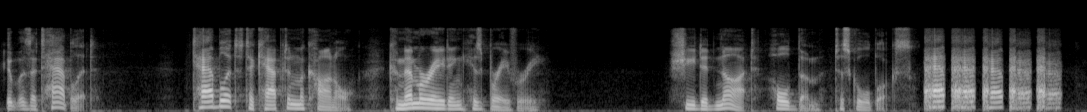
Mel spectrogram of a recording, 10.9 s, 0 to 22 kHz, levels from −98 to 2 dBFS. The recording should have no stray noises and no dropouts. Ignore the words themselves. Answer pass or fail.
fail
